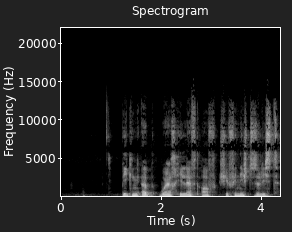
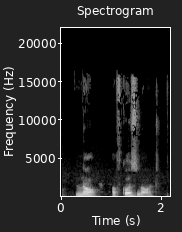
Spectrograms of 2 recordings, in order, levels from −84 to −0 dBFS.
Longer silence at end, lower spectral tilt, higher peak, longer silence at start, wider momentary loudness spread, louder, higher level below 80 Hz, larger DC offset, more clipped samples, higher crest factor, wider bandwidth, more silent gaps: second, 0 s vs 0.25 s; about the same, -4.5 dB/octave vs -5.5 dB/octave; second, -10 dBFS vs -4 dBFS; first, 0.45 s vs 0.3 s; second, 6 LU vs 13 LU; second, -28 LUFS vs -23 LUFS; about the same, -62 dBFS vs -66 dBFS; neither; neither; about the same, 20 dB vs 18 dB; second, 13.5 kHz vs 16.5 kHz; neither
